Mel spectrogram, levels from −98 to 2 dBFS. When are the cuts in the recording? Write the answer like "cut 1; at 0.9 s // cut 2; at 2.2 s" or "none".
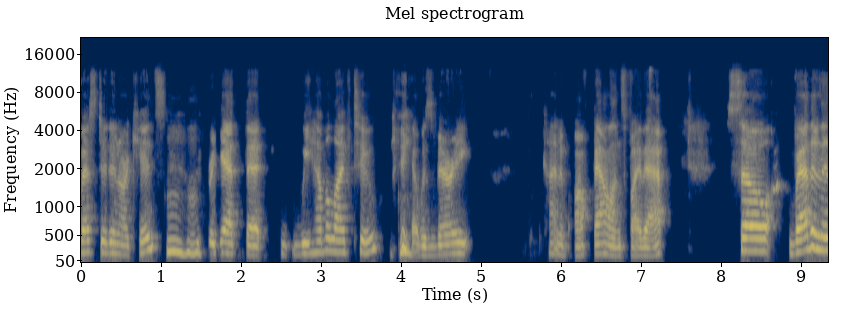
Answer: cut 1; at 4.1 s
